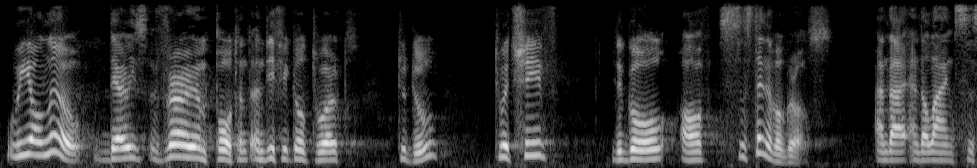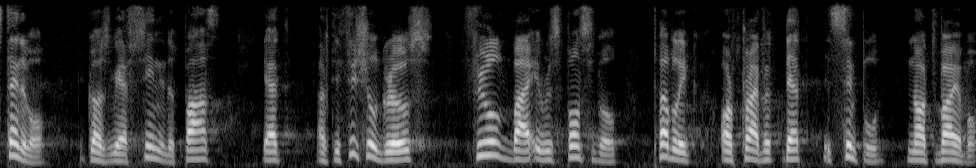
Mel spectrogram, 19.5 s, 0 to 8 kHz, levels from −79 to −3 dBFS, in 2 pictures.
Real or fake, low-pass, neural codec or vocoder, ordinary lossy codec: fake; 7.2 kHz; codec, 16 kHz, 4 kbps, FunCodec, trained on LibriTTS, 50 frames a second; Opus, 32 kbps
